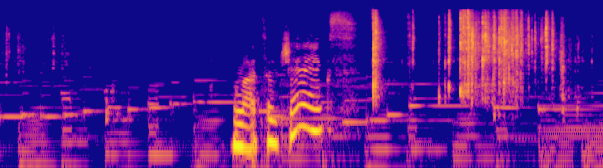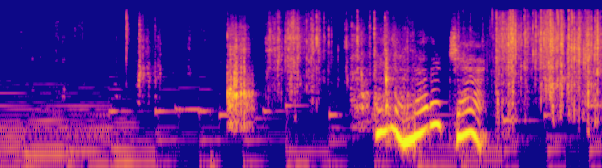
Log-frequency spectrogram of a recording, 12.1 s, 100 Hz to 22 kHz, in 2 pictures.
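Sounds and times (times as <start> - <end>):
plastic capsule cracking open: 0.0 - 0.7, 3.7 - 10.2, 10.9 - 12.0
background music: 0.0 - 12.0.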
